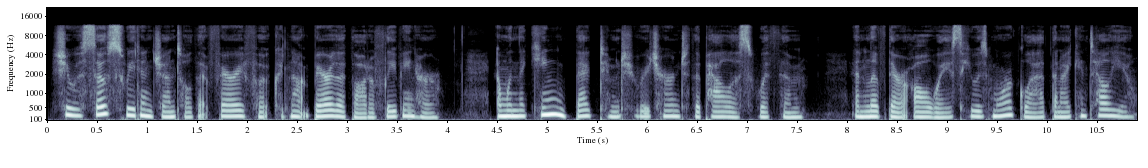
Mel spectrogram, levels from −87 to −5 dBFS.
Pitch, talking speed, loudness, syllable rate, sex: 190 Hz, 230 wpm, -18 LUFS, 5.3 syllables/s, female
